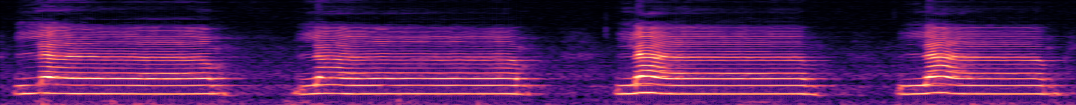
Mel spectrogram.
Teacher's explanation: زبان کے کنارے کو اوپر کے داڑوں میں لگائیں گے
